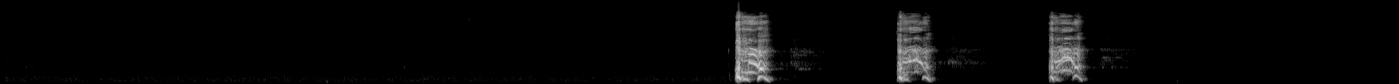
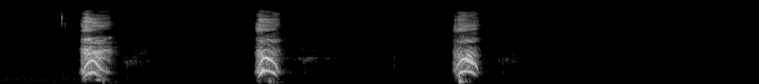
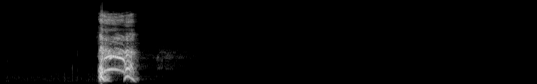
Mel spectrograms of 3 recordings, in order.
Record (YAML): three_cough_length: 14.0 s
three_cough_amplitude: 32768
three_cough_signal_mean_std_ratio: 0.2
exhalation_length: 7.6 s
exhalation_amplitude: 28254
exhalation_signal_mean_std_ratio: 0.24
cough_length: 5.4 s
cough_amplitude: 32768
cough_signal_mean_std_ratio: 0.21
survey_phase: beta (2021-08-13 to 2022-03-07)
age: 65+
gender: Female
wearing_mask: 'No'
symptom_none: true
smoker_status: Never smoked
respiratory_condition_asthma: false
respiratory_condition_other: false
recruitment_source: REACT
submission_delay: 1 day
covid_test_result: Negative
covid_test_method: RT-qPCR
influenza_a_test_result: Negative
influenza_b_test_result: Negative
